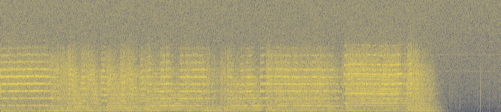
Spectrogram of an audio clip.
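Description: Orchestral end-title music of sustained full chords. It stops about nine seconds in, leaving faint hiss.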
